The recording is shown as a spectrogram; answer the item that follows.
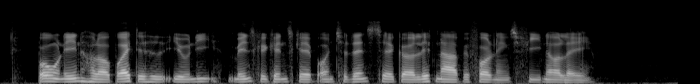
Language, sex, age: Danish, male, 23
